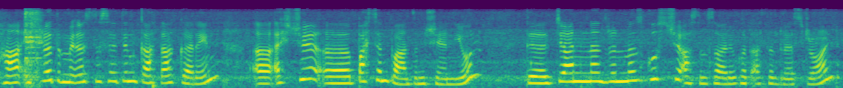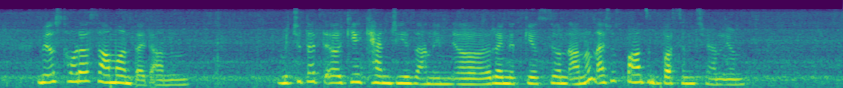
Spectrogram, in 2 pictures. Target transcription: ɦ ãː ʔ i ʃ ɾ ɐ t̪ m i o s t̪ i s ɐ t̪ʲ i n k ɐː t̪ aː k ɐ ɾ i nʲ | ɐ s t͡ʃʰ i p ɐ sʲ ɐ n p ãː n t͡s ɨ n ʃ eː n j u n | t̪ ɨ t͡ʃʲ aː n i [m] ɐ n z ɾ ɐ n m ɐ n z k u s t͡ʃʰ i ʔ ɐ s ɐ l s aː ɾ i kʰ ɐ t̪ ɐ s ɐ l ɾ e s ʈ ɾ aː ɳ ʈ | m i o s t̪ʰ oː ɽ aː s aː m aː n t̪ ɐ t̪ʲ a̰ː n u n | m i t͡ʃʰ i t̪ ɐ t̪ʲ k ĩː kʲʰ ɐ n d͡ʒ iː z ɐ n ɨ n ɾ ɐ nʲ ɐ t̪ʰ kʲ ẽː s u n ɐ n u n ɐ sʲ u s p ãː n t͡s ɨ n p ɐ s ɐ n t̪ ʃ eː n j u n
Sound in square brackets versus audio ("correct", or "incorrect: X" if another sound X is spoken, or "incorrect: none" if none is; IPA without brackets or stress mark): incorrect: n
